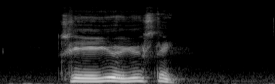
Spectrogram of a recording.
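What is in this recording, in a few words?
"tsiyu yusdi", Cherokee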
